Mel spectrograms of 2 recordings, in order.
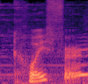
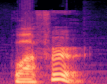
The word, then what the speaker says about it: coiffeur: of moments, I give thanks for this splendid coiffer? Is that how you say that? That's a word I've never seen before. I mean, I understand what it means. Google, how do you say that? Coiffeur.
